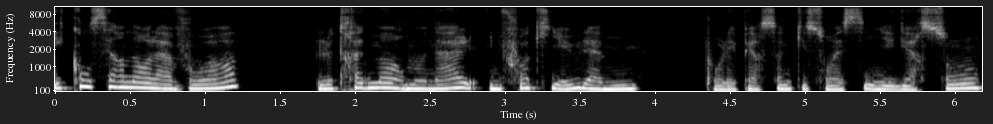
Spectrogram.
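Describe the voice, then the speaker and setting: Speaking at a moderate pace, a woman with a very deep, low pitch has a dark, mellow tone and ordinary pitch variation. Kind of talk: educational podcast interview. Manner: hesitant, with fillers.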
